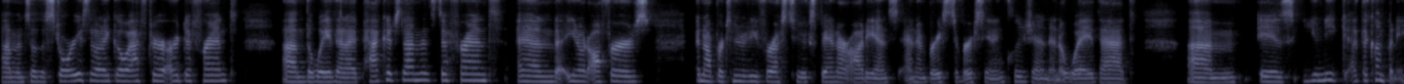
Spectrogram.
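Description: The speaker has a Midwestern American accent and ordinary pitch variation. The recording is very clean, with a silent background. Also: woman, medium pitch for a woman, fairly quick pace. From small-town Indiana. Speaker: sports journalist. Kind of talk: casual interview.

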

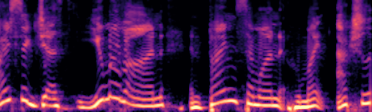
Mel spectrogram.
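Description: The speaker reads aloud plainly. Nothing more is added to the reading.

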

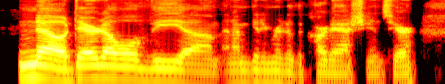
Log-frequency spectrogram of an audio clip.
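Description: A man's fairly low, unremarkable speaking voice at a fairly quick pace, with ordinary pitch variation and a quiet background. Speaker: podcast host. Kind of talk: casual chat. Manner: casual, chatty.

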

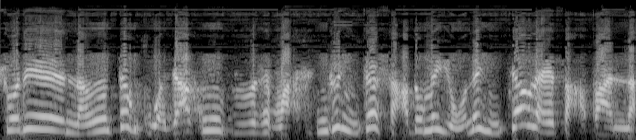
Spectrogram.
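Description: A woman with a Northeastern Chinese accent speaks at a high pitch with very wide pitch swings over noticeable background noise. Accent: Northeastern Mandarin. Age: 50s. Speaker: radio call-in listener. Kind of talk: phone-in confiding personal problem. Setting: phone call.

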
